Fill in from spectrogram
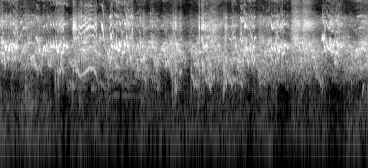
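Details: Pet budgerigars kept together, a busy flock filling the air with dense, high warbling chatter, scratchy squawks and quick chirps that never pause across the few seconds.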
